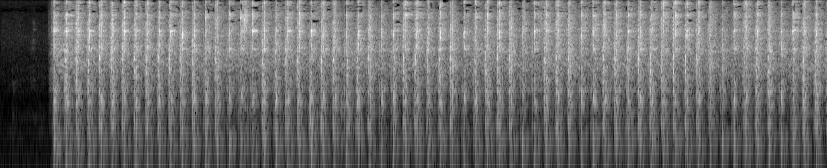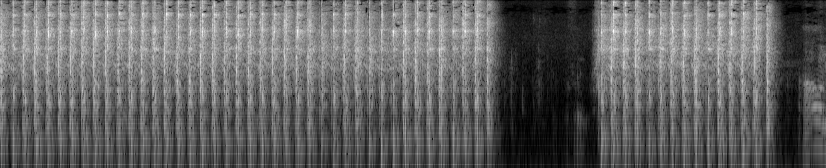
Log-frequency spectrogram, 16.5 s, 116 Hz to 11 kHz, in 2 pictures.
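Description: A mini AK-47 gel blaster fires on full auto in a long, dense, unbroken stream of rapid clattering shots, loud and close. A short pause follows, then another burst of rapid fire.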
